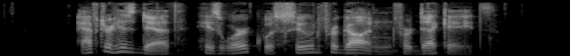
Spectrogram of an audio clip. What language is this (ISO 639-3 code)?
eng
